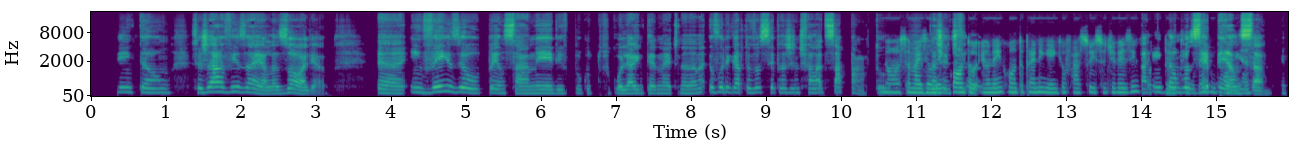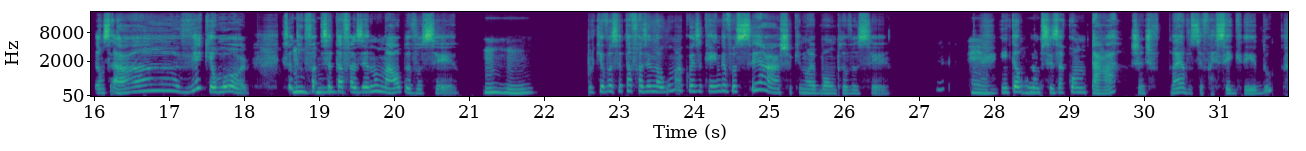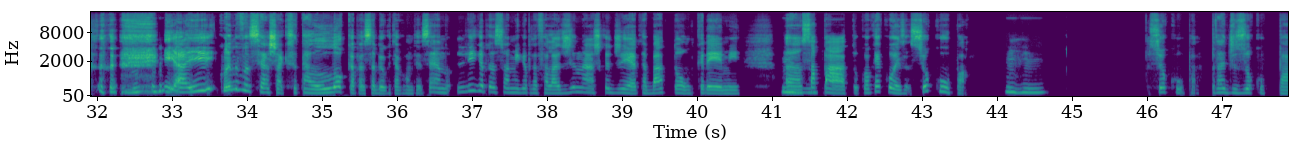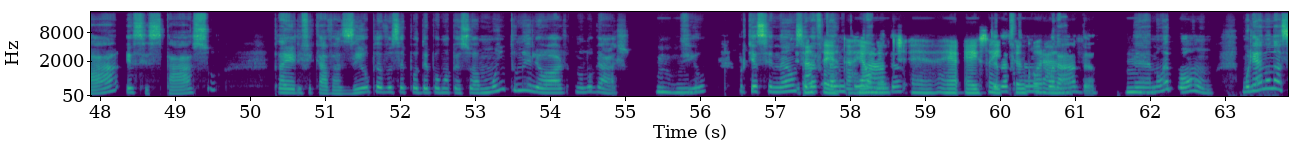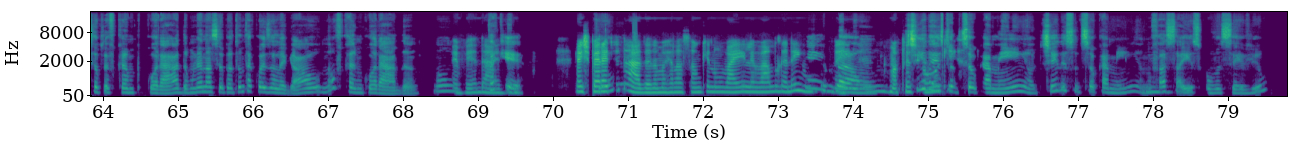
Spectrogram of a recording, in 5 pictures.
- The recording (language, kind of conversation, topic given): Portuguese, advice, Por que estou checando as redes sociais do meu ex o tempo todo e me sentindo pior?
- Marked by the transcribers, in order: laugh; tapping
